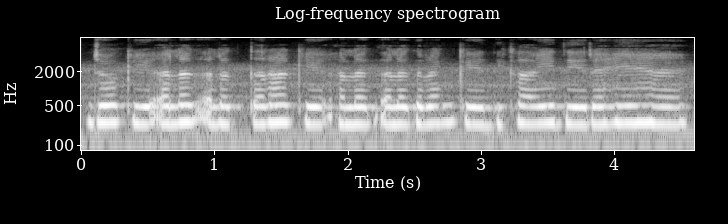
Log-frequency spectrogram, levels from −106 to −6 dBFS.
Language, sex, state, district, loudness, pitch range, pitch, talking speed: Hindi, female, Uttar Pradesh, Lucknow, -13 LUFS, 240-250 Hz, 245 Hz, 170 wpm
